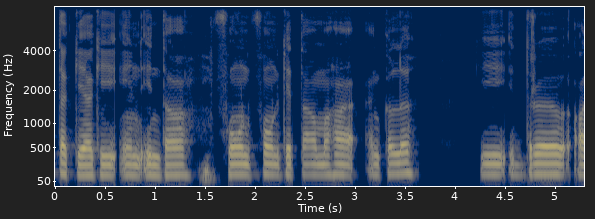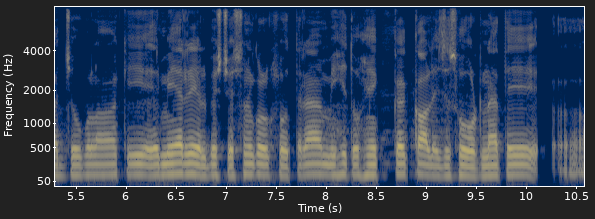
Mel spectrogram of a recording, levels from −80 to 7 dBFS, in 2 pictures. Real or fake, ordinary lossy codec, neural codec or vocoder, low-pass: real; none; none; none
